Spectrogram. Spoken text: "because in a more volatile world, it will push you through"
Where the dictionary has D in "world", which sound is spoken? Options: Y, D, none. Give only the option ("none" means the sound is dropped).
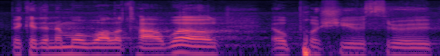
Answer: D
